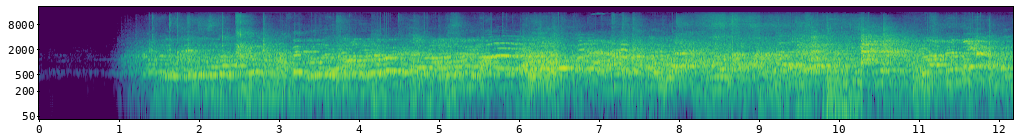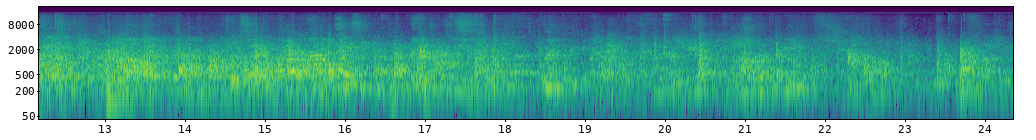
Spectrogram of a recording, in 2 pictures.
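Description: A roomful of young men chatter and talk over one another, echoing in a hard room.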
